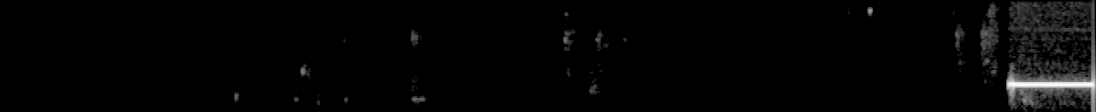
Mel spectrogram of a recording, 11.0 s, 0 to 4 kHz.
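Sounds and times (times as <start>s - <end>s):
telephone busy signal on a call to a company line: 10.1s - 10.9s.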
